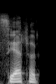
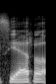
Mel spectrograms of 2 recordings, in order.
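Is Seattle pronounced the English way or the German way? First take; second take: German; English. First: Seattle is said with a German pronunciation. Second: Seattle is said with an English pronunciation. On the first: The speaker calls it wrong. "auf Seattle kommt" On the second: The speaker calls it right. "sobald man aus dem Englischen rauskommt, auch wieder von Seattle"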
